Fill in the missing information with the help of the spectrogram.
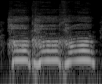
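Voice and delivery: high honk honk, like a horn; car horn honk. Acted. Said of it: "he honked the horn on the car".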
